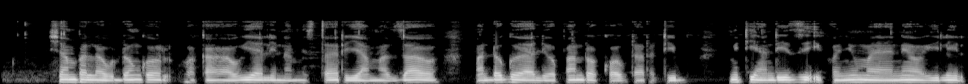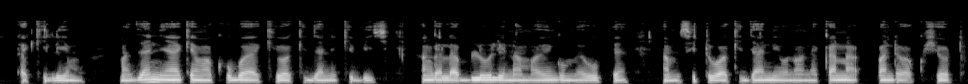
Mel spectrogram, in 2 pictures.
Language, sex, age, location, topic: Swahili, male, 18-24, Kisumu, agriculture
